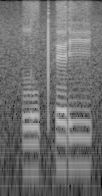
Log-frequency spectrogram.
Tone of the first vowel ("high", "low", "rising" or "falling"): low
